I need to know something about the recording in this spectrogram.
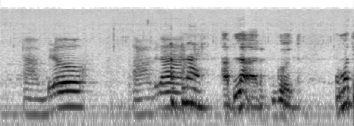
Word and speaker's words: hablar: It begins with a silent H. Hablar. Hablo. Hablar.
